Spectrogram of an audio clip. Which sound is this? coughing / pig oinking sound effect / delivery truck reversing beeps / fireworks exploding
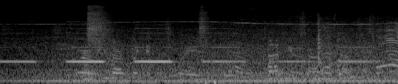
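delivery truck reversing beeps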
